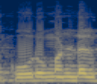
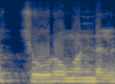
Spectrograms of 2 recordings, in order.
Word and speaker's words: कोरोमंडल: कोरोमंडल तट, अंग्रेजों से कोरोमंडल कहते नहीं बनता था, इसलिए वो इसको चोरोमंडल कहते थे। क्या कहते थे? चोरोमंडल। जैसे टमाटर को वो थमोथर कहते हैं, है ना। तो उच्चारण में, प्रोनाउंसिएशन में थोड़ा सा अंतर रहता है, इसलिए कोरोमंडल या चोरोमंडल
